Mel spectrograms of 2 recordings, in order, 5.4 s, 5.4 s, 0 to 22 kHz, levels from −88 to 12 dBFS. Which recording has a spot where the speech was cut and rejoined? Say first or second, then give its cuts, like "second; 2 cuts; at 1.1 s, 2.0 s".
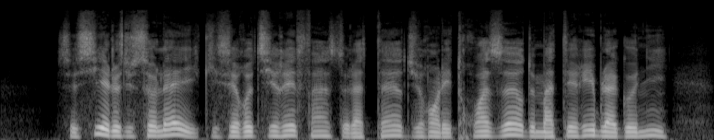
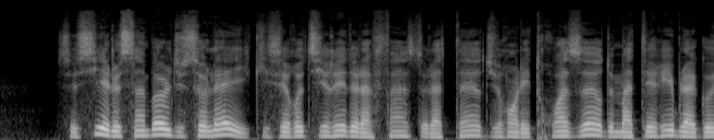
first; 2 cuts; at 0.9 s, 2.2 s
